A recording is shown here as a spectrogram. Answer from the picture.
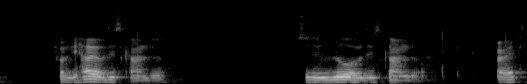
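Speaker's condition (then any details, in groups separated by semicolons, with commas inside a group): No condition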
